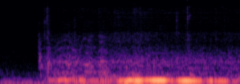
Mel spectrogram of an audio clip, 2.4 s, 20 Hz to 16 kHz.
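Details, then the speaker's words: 1977 Dodge D150 Adventurer, 360 V8 with questionable carburetor, revived after sitting 12 years, warming up: catches after a short crank, surges unevenly and sags near stalling, not happy. "It wants to start, but come on now. Yeah, it's not happy."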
